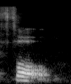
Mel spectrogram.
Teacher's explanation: your tongue body is much further down and the sound is more it's darker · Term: dark l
